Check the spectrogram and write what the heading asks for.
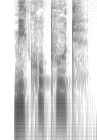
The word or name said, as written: mikroput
